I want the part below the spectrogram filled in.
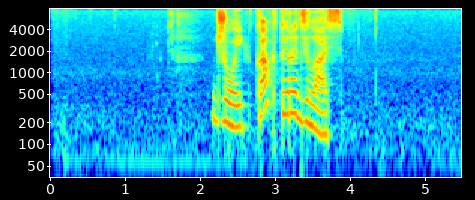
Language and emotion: Russian, neutral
